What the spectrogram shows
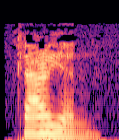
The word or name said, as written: clarion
